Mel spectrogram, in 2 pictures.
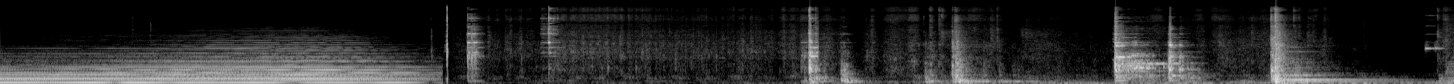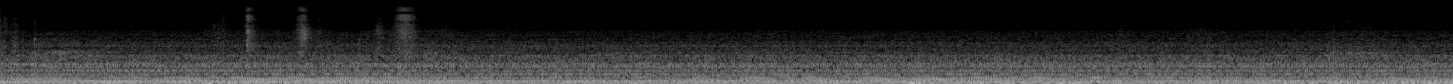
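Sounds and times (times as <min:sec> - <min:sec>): microwave oven humming: 0:12.8 - 0:29.0.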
